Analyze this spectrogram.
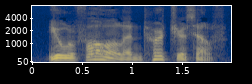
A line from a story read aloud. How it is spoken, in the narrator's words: Pellerat called out anxiously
